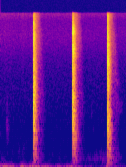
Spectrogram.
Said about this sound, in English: They lead you back through the entrance hall of the arena, where you find Ophidian and his team, Grey Knight, better known as Silver Song, and Ophidian begins to clap.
